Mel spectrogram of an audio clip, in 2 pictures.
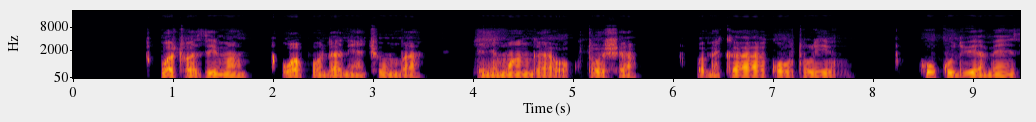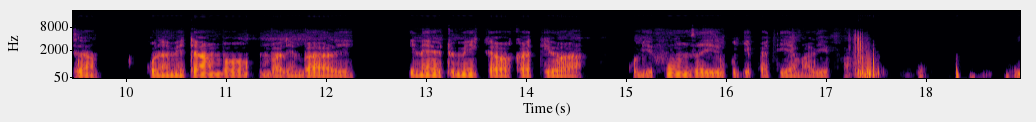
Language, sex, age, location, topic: Swahili, male, 18-24, Dar es Salaam, education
